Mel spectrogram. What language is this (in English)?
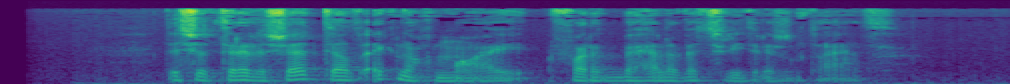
Western Frisian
